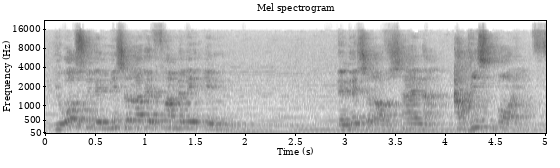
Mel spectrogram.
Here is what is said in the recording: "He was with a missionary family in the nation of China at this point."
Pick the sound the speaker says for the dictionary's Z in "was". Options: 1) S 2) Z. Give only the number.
1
